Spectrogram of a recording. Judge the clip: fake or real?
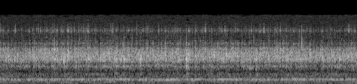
real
